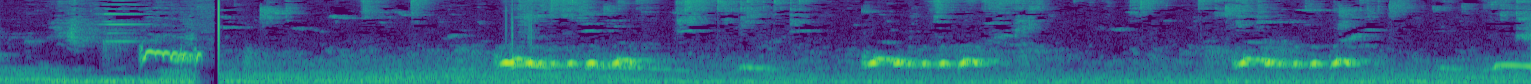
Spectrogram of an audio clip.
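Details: Zebra dove (perkutut) singing in the morning amid birds answering each other: a sharp click, then three short stuttering coo phrases spaced about two seconds apart over steady low rumble.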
